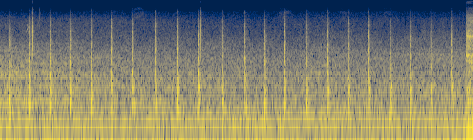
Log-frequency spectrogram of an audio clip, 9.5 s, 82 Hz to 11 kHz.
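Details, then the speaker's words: Chrysler 300: sharp, dry ticks about twice a second from inside the dash; knocking noise first thought to be a blend door motor, owner jokes it is mice, cause unconfirmed. "got mice in there I thought I had mice playing the drums or something sounds like a blend door motor well no it's definitely mice playing"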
